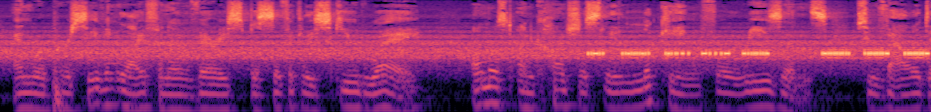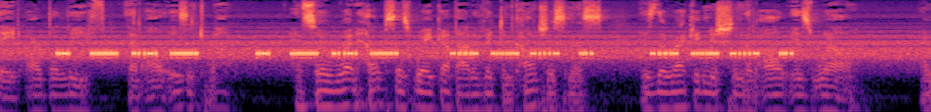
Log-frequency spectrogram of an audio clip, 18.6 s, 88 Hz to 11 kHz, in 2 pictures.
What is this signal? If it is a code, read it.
Hellschreiber (Feld-Hell, 122.5 baud), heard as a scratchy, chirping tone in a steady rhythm, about 1100 Hz, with radio static and a narrow filter. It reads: IZ7HQ 599 1243 1243 AGN? AGN?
